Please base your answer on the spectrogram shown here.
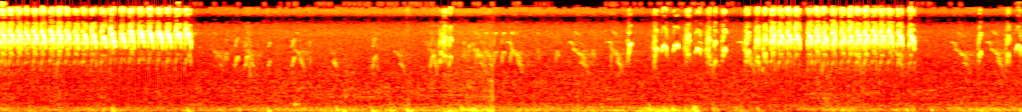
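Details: Crimson sunbird's chatty rolling song, played to stir other birds into singing: two long, bright, rapid high-pitched trills at the start and near the end, with scattered thin chips between them.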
